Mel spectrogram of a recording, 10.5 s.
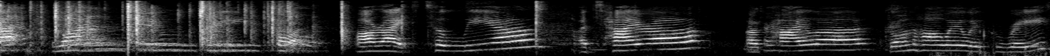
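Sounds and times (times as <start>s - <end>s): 
claps and stomps from a children's dance class: 0.0s - 3.6s
speech: 5.9s - 10.4s.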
